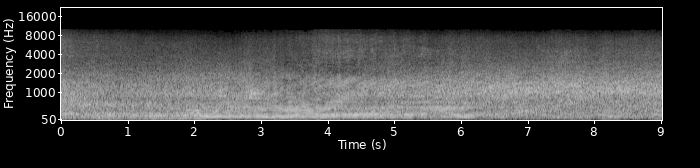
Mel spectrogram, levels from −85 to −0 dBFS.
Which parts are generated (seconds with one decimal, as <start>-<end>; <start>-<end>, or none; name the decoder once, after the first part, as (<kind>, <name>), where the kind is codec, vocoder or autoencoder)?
0.0-1.1 (vocoder, Vocos); 2.7-5.2; 6.2-9.0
